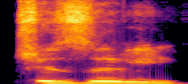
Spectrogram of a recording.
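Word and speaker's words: chisel: तो यहां पर आप देखोगे इसको कैसे पढ़ोगे बेटा? इसको चिजल चिजल करके पढ़ोगे।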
